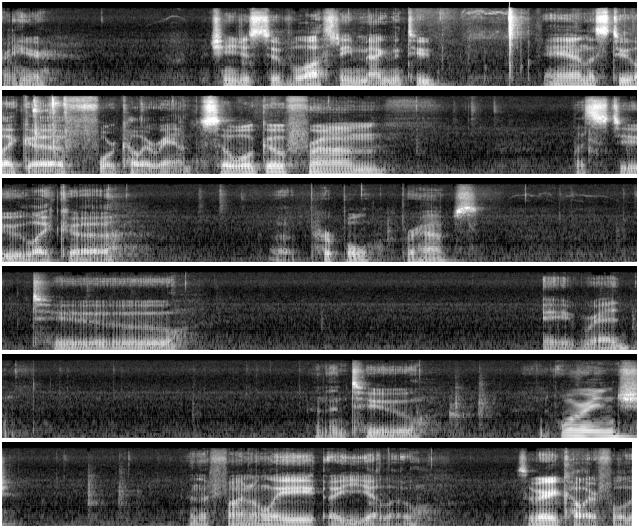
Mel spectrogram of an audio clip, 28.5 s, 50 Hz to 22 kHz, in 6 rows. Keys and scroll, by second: 5.0 4, 5.2 Return.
